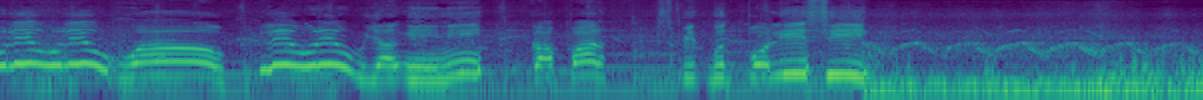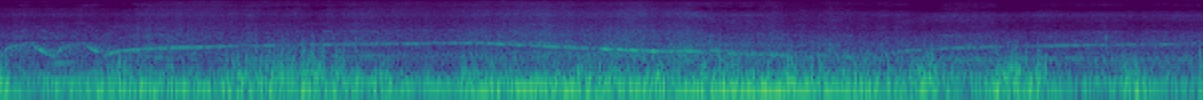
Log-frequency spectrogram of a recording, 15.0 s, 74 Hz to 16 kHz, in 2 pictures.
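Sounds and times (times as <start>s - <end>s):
low engine drone: 5.2s - 15.0s
police siren: 5.4s - 15.0s.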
